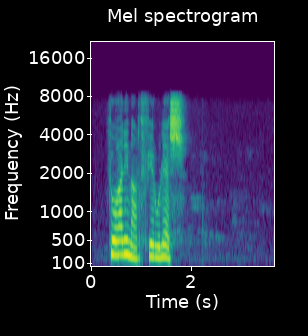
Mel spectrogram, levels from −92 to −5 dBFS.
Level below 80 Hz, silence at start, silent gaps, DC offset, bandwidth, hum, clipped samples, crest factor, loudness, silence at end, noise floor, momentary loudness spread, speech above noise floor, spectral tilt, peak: -62 dBFS; 0.35 s; none; under 0.1%; 8.8 kHz; none; under 0.1%; 16 dB; -15 LUFS; 1.85 s; -65 dBFS; 6 LU; 50 dB; -3.5 dB/octave; -2 dBFS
